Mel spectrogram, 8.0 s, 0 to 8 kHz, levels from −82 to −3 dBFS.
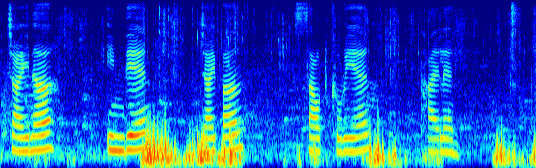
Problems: constant background noise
